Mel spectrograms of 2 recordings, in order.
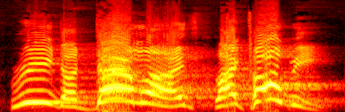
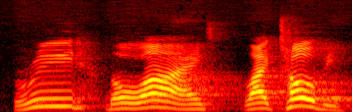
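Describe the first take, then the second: First: Slow, high, roaring order; furious shout. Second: Slow, measured command; insistent order. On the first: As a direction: bellow each word in fury. Director loses patience. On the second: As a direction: spell it out slowly and firmly. Director insists, word by word. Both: Acted.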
